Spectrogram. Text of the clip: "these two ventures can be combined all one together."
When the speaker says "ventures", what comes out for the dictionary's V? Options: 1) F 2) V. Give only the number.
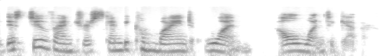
2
